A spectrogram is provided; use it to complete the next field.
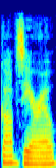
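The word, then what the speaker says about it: g0v: But what sets Plurality apart is Tang's tangible experience running large-scale, open-source, public, digital infrastructure projects like the G0 project pronounced Gov0, which created open-source and interactive alternatives of Taiwan's government websites, and V-Taiwan, which enabled citizens to petition for policies.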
